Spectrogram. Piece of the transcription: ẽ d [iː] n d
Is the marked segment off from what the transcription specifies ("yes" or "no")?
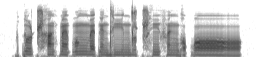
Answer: no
